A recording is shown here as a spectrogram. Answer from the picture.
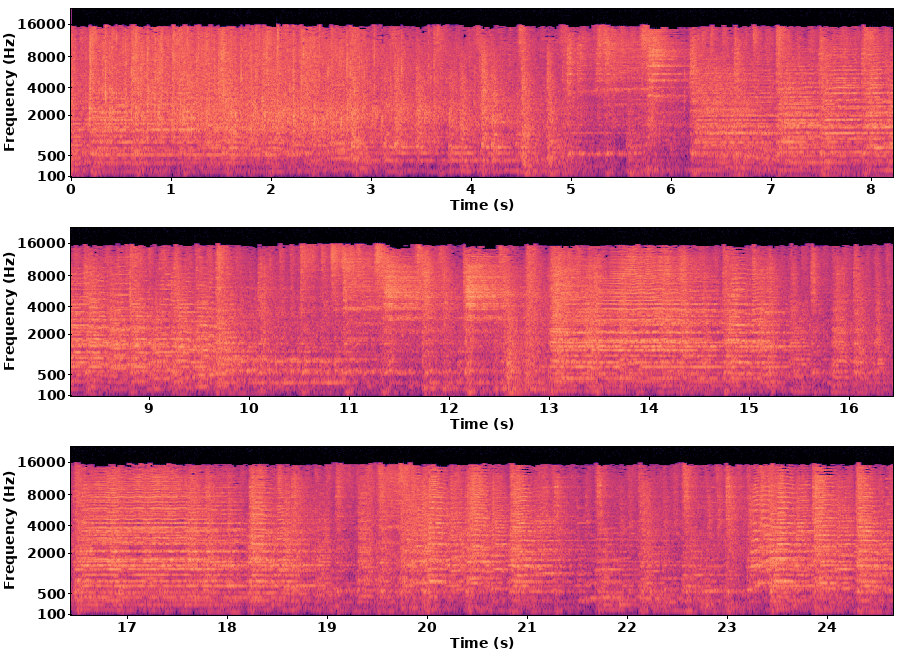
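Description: Concert wind band playing, with trumpets and other brass to the fore over clarinets, conga and drum kit, with a brief dip about six seconds in.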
